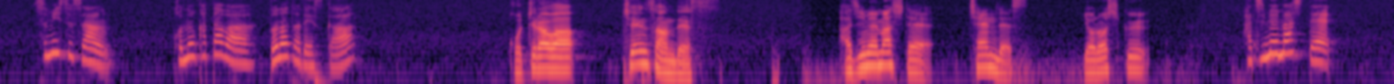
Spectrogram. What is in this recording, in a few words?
Conversation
